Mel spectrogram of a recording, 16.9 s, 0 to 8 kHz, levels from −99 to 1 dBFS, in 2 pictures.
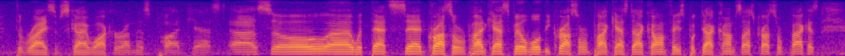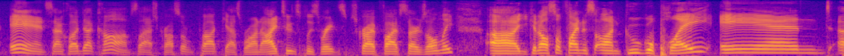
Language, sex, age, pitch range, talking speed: English, male, 30-49, 110-145 Hz, 180 wpm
